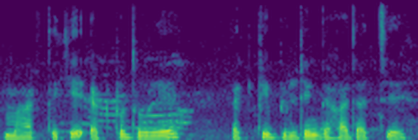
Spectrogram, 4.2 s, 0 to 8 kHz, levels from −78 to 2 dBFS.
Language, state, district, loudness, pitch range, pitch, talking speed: Bengali, Assam, Hailakandi, -16 LUFS, 160-175 Hz, 165 Hz, 115 wpm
